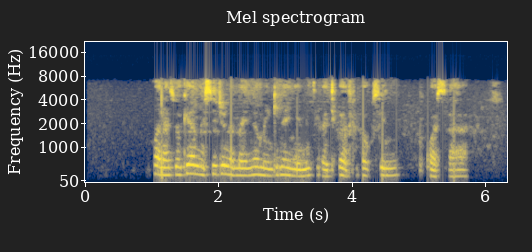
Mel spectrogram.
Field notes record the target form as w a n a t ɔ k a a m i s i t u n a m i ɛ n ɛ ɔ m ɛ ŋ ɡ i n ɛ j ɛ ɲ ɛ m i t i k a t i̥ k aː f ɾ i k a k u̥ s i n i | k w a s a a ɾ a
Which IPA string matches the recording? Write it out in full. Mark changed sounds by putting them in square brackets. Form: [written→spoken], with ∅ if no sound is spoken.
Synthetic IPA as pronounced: w a n a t ɔ k [a→ɛ] a m i s i t u n a m [i→a] ɛ n ɛ ɔ m ɛ ŋ ɡ i n ɛ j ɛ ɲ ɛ m i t i k a t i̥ k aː f ɾ i k a k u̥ s i n i | k w a s a a ɾ a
